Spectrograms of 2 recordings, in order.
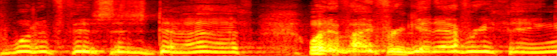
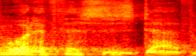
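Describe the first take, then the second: First: Higher, softer, worried whisper of a question; frightened inner voice spiraling; anxious fear. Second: Said in the usual way. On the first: Retold or imitated. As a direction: fret it out, a little rushed. Retold panic about dying.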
